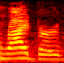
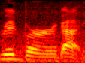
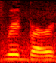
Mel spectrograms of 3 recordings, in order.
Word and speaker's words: Rydberg: after this redberg stuff um i've been saying rydberg but it's pronounced rydberg you know from calling the facility i learned that so i apologize but it's rydberg it's the same machine but anyway i wanted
